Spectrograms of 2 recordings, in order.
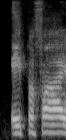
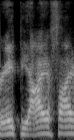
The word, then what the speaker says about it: Apify: your fingers in it, Apify or APIify, however you want to pronounce it, is another tool I'll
